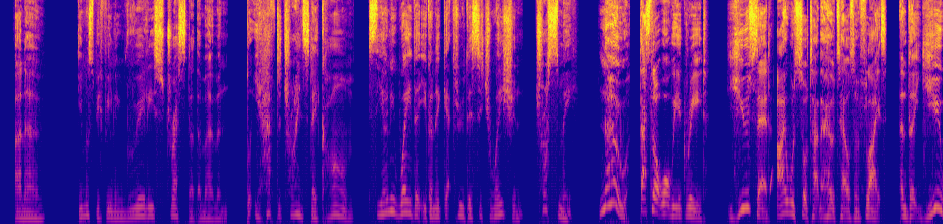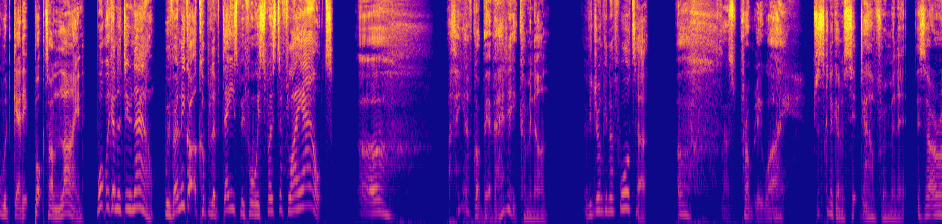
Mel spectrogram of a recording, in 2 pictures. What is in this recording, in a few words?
Conversational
